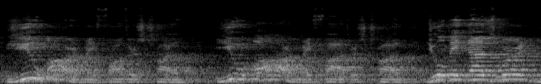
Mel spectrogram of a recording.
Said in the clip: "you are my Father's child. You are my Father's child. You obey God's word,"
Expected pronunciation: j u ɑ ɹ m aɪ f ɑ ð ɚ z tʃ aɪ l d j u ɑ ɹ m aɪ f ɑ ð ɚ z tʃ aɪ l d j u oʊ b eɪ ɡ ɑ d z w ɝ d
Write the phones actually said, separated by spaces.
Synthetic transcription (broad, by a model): j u ɑ ɹ m aɪ f ɑ ð ɚ z tʃ aɪ l d j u ɑ ɹ m aɪ f ɑ ð ɚ z tʃ aɪ l d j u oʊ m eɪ ɡ ɑ d z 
